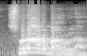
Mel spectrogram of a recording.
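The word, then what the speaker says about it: সোনার বাংলা: रहे हैं वो लोग सुनार बांग्ला भी नहीं बोल सकते सुनार बंगाल बोलते हैं सुनार बंगाल जो नॉन बंगाली है वो सुनार बांग्ला का उच्चारण सुनार बंगाल बोलते हैं ये इस पर मीम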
